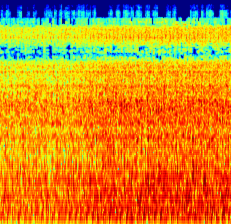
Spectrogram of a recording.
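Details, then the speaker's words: Used semi truck diesel at idle during pre-purchase inspection: quick, fairly regular tapping about three times a second over rumble, "taka-da"; abnormal knock, source not found, possibly from sitting a while. "This one has a noise somewhere over here. That noise, taka-da, taka-da."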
